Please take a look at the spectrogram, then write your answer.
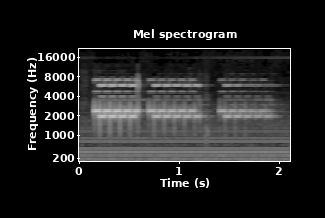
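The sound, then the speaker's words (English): A phone rings with a bright, warbling electronic trill in three quick bursts, fairly loud, with no one speaking over it. “Is that your phone?”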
